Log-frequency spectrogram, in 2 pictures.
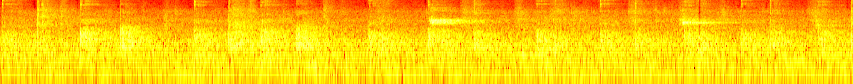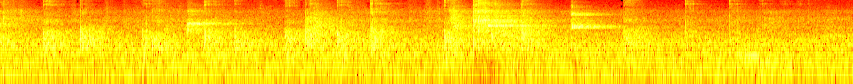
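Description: A table tennis ball clicks quickly back and forth off paddles and the table.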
